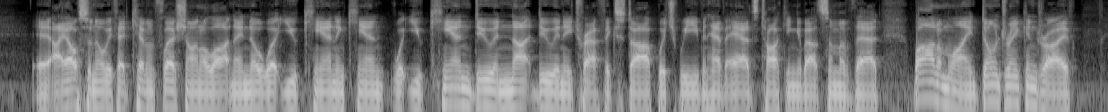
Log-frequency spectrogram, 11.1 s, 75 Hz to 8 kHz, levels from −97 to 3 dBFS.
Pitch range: 85-115 Hz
